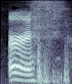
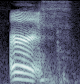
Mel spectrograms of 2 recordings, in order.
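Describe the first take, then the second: The two takes are said the same way.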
